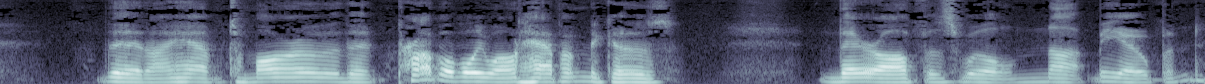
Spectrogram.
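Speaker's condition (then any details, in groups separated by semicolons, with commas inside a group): Multiple sclerosis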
